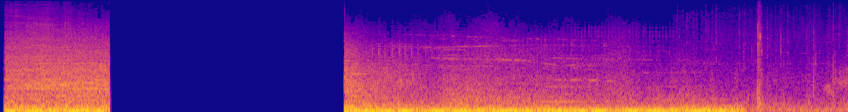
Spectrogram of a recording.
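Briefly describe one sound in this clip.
A huge mechanical beast roars with a deep rumble.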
